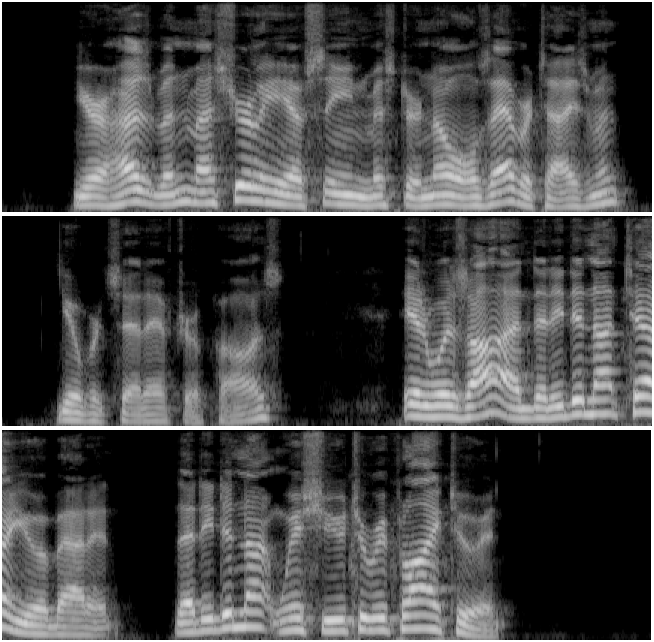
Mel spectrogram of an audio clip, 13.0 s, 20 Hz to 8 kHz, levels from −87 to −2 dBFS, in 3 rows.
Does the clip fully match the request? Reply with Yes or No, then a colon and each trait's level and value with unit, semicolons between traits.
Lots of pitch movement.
Yes: wide, 5.7 semitones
